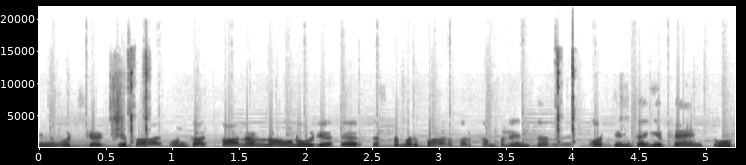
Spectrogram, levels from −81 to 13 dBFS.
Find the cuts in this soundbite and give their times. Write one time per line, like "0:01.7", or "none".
0:00.9
0:03.9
